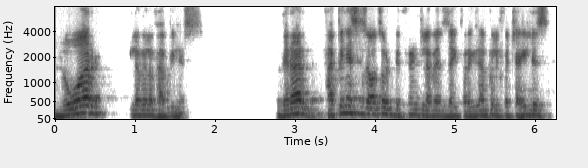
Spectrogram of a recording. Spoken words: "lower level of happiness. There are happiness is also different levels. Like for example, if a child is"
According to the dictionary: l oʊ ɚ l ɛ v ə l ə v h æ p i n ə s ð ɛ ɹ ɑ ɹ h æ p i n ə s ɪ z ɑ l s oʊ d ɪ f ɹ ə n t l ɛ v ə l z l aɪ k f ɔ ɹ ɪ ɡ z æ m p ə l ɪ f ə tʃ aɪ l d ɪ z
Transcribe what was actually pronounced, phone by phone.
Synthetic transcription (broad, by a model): l oʊ ɚ l ɛ v ə l ə v h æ p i n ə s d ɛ ɹ ɑ ɹ h æ p i n ə s ɪ z ɑ l s oʊ d ɪ f ɹ ə n t l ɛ v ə l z l aɪ k f ɔ ɹ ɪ ɡ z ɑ m p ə l ɪ f ə tʃ aɪ l d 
